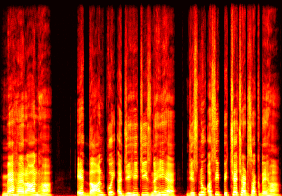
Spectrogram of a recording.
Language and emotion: Punjabi, disgusted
